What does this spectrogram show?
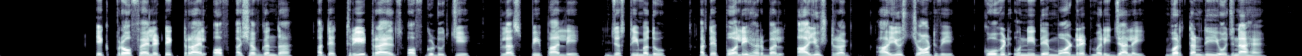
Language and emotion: Punjabi, neutral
